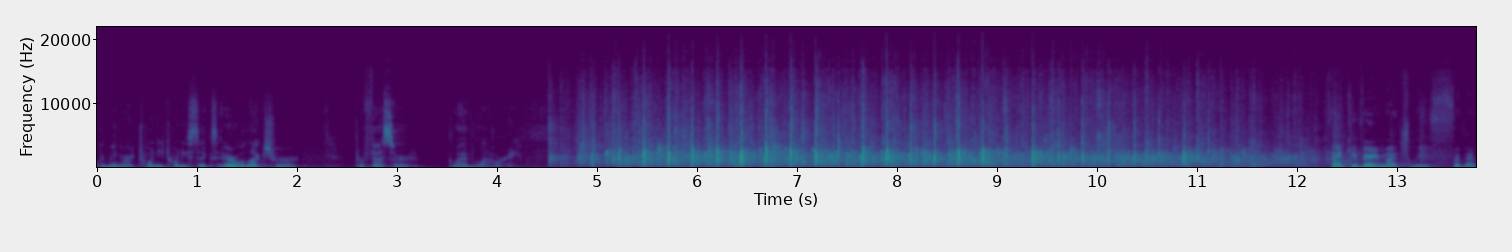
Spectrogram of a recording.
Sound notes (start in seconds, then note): 4.4 applause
